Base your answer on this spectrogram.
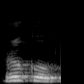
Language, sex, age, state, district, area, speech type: Maithili, female, 18-30, Bihar, Sitamarhi, rural, read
